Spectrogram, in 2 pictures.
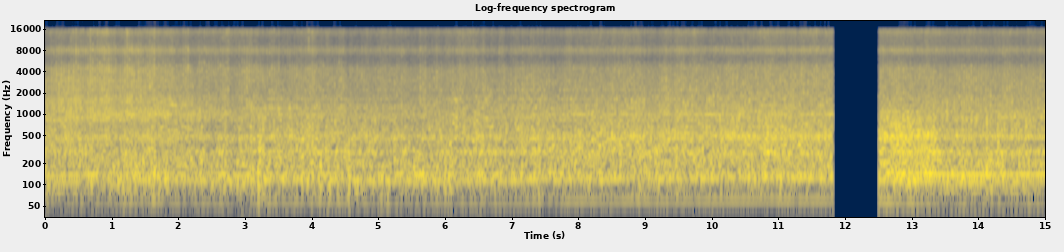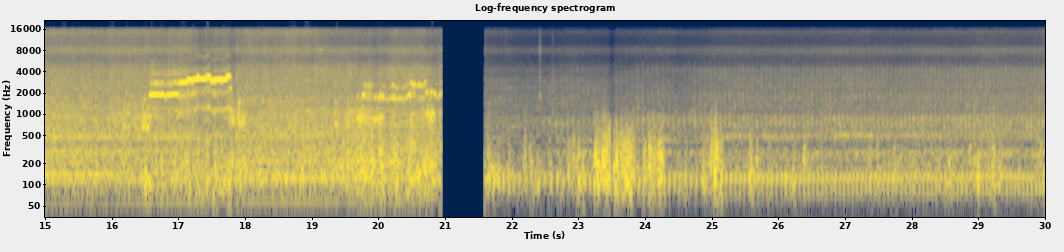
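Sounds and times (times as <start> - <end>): boat engine running: 0.0 - 11.8, 12.5 - 21.0, 22.6 - 30.0
high wavering calls: 16.2 - 18.1, 19.4 - 21.0.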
